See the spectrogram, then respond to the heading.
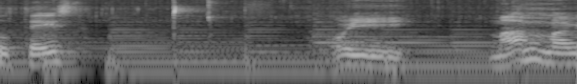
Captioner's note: lips smacking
